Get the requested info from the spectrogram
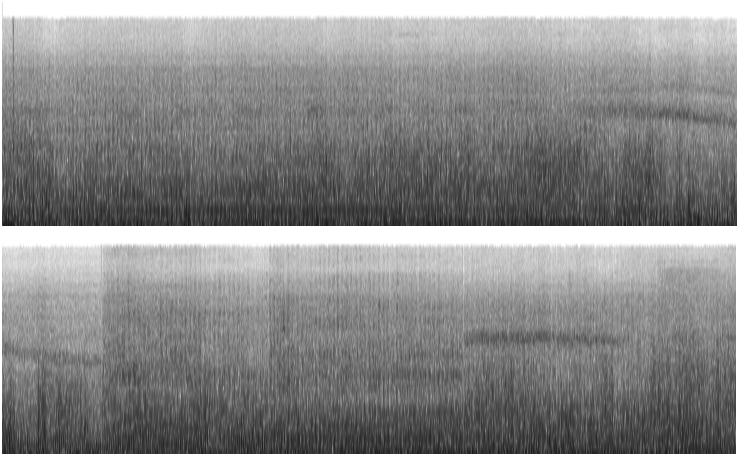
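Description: Motorcycle engine running steadily under way, its pitch changing several times.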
